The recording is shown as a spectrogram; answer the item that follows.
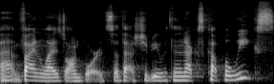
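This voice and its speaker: A woman talks at a very fast pace. Her voice has a medium pitch and a dark, mellow tone. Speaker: transit agency staff presenter. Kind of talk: public meeting budget presentation.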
